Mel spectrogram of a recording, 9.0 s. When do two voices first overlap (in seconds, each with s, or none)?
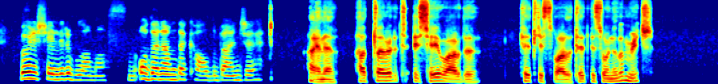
none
